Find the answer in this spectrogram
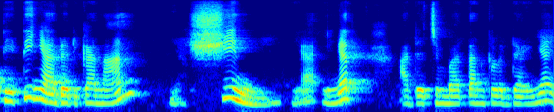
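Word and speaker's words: שׁ: Nah, Yang di kiri bacanya sin, ya. Yang di kanan bacanya shin, ya.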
